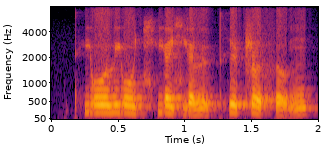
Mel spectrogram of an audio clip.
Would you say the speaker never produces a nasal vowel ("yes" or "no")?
yes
